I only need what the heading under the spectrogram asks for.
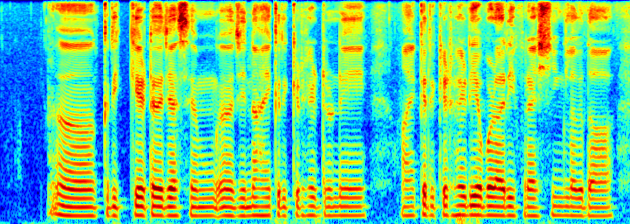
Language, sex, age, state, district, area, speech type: Dogri, male, 18-30, Jammu and Kashmir, Samba, urban, spontaneous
